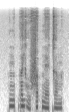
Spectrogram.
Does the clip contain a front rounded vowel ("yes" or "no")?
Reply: no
